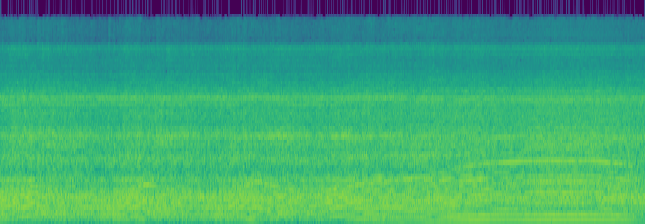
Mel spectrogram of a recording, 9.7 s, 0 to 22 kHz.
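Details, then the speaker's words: Redmax EB7001 leaf blower two-stroke engine after rebuild of seized motor with new piston and rings (old piston worn through to rod); cold start needing two extra pulls, then smooth, even buzz settling into steady idle, running perfectly. "well there you have it we have a good fully functioning blower motor and it was a cold start that's why I ended up taking about two more cranks but other than that sounds nice perfect it idles great now"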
